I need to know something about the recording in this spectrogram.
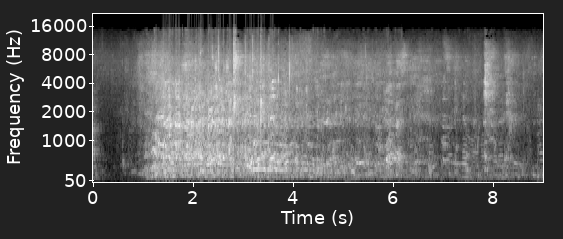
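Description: An audience bursts into loud laughter.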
